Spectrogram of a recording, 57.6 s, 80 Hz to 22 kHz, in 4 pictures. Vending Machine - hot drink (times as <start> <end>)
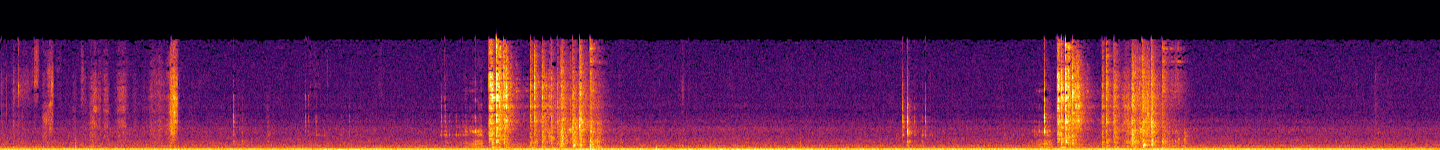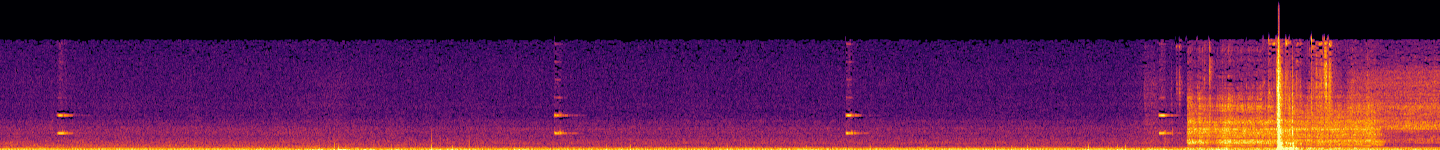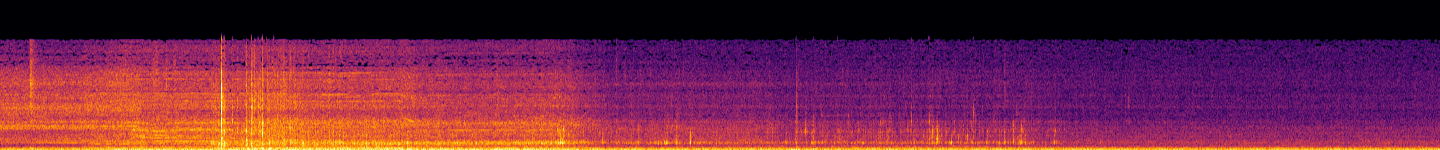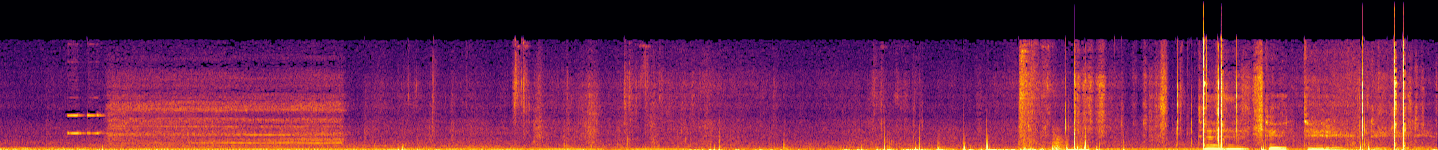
0.0 6.4, 8.3 12.6, 25.9 40.4, 43.8 46.8, 54.7 57.5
